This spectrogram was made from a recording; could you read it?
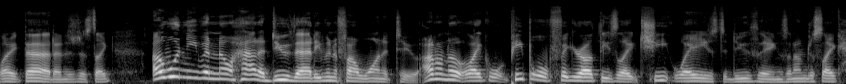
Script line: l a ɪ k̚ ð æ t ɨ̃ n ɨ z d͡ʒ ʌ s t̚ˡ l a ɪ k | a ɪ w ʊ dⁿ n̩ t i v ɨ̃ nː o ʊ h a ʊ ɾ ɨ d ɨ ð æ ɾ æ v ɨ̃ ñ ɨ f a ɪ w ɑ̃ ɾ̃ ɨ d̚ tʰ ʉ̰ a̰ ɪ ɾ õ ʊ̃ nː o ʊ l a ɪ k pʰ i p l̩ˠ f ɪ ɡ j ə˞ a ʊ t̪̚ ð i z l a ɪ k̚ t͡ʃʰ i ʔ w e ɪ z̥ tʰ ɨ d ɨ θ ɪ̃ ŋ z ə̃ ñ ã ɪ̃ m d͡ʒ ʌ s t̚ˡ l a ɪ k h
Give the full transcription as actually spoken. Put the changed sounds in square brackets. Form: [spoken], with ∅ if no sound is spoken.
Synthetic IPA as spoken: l a ɪ k̚ ð æ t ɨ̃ n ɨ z d͡ʒ ʌ s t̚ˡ l a ɪ k | a ɪ w ʊ dⁿ n̩ t i v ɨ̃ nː o ʊ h a ʊ ɾ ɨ d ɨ ð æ ɾ [i] v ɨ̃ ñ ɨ f a ɪ w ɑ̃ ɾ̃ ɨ d̚ tʰ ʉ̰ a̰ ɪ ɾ õ ʊ̃ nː o ʊ l a ɪ k pʰ i p l̩ˠ f ɪ ɡ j ə˞ a ʊ t̪̚ ð i z l a ɪ k̚ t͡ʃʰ i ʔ w e ɪ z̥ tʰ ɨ d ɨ θ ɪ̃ ŋ z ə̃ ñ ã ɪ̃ m d͡ʒ ʌ s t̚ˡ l a ɪ k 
